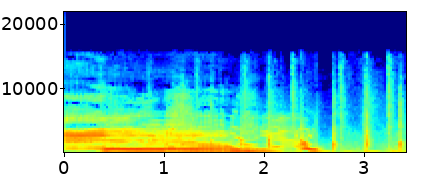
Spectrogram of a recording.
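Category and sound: crowd, people screaming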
